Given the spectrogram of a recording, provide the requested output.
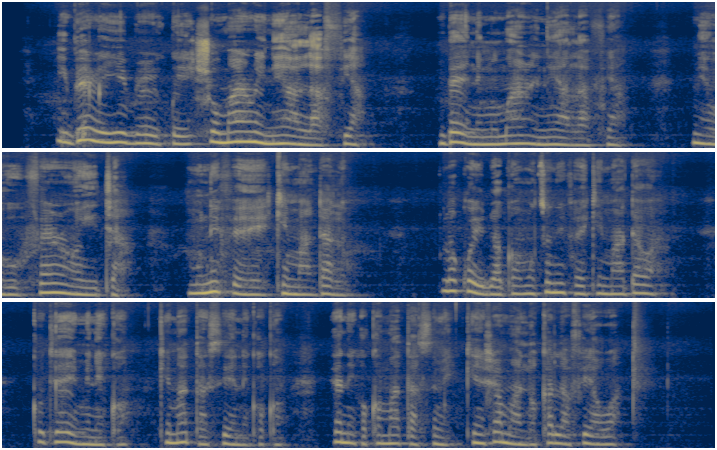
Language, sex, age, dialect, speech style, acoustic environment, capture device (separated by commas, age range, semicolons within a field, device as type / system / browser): Yoruba, female, 18-24, Nigeria - Ibadan, focused, nature, mobile / Linux / Chrome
